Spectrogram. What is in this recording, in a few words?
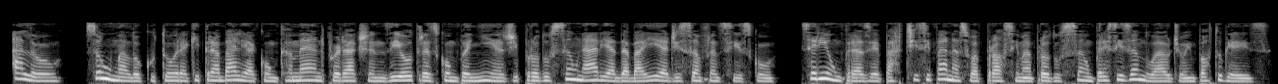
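Portuguese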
